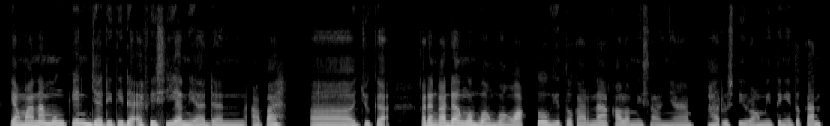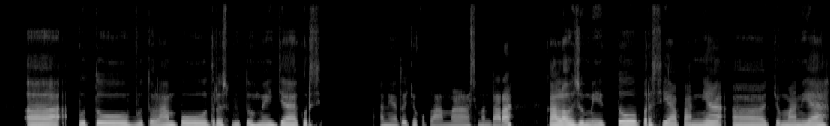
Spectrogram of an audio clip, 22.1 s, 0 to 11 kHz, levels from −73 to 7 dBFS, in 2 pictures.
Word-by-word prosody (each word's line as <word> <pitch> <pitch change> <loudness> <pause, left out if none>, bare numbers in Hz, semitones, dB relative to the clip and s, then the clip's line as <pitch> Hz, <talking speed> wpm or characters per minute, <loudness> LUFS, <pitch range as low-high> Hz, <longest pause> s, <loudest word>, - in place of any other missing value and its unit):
yang 210 -1 +4
mana 210 +5 +5
mungkin 255 +1 +4
jadi 195 +1 +3
tidak 200 -3 +2
efisien 220 +2 +2
ya, 165 -1 +1
dan, 165 0 -3
apa, 220 +6 -2 0.3
eee, 170 -1 0
juga 170 +1 -2 0.4
kadang-kadang 195 +5 +4
membuang-buang 170 -6 +2
waktu 190 +3 0 0.2
gitu, 190 +1 -5
karena 185 +7 -2
kalau 180 -3 -2
misalnya 170 -2 -6 0.2
harus 165 +1 -5
di 170 0 -3
ruang 165 0 -4
meeting 175 +2 -5
itu 200 +2 -5
kan, 230 +1 -2 0.5
eee, 185 -1 +3 0.3
butuh 180 0 +2
butuh 160 -1 -5
lampu, 185 +1 +1
terus 180 0 -3
butuh 165 0 -3
meja, 170 +2 +1
kursi 185 +2 -6 0.8
kan 170 0 -10
ya 170 - -8
tuh 195 +1 -5
cukup 175 -2 -11
lama, 160 +1 -9
sementara 170 +5 -3 0.5
kalau 185 0 +6
Zoom 180 0 +1
itu 240 +7 +3
persiapannya, 195 +2 -1 0.2
eee, 165 -1 -1
cuman 175 0 -4
ya 185 +3 +1
180 Hz, 120 wpm, -23 LUFS, 170-195 Hz, 0.8 s, kalau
